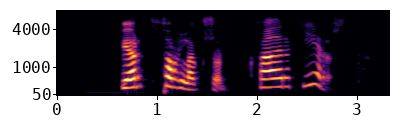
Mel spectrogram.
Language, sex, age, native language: Icelandic, female, 30-39, Icelandic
